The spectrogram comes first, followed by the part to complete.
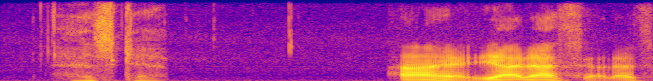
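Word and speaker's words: ASCAP: award from the a s c a p ash cap yeah that's that's how it's pronounced here all right okay jan and dean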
